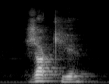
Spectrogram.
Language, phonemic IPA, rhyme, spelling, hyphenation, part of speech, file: Dutch, /ˈzɑk.jə/, -ɑkjə, zakje, zak‧je, noun, Nl-zakje.ogg
- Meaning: diminutive of zak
